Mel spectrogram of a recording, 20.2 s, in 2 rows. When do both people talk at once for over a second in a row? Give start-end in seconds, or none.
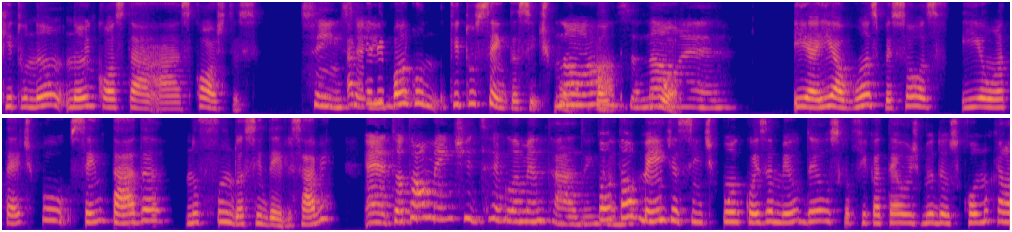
5.5-6.9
